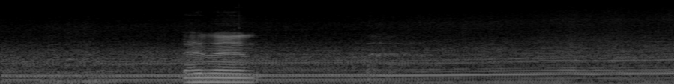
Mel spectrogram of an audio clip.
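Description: Race truck engine in the iRacing video game at Canadian Tire Motorsports Park, heard on board as a steady high droning whine with shifting pitch, while someone talks briefly over it.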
